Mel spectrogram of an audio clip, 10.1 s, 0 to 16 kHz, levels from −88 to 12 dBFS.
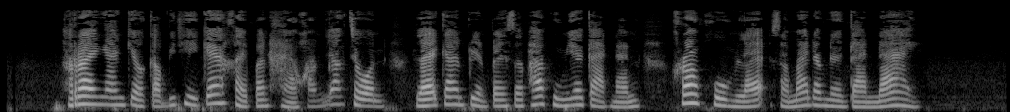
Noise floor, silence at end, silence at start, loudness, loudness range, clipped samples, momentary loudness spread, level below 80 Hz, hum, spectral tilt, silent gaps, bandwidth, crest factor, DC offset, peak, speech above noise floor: -65 dBFS; 0.9 s; 0.55 s; -28 LUFS; 2 LU; under 0.1%; 11 LU; -66 dBFS; none; -4.5 dB/octave; none; 11.5 kHz; 22 dB; under 0.1%; -6 dBFS; 37 dB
